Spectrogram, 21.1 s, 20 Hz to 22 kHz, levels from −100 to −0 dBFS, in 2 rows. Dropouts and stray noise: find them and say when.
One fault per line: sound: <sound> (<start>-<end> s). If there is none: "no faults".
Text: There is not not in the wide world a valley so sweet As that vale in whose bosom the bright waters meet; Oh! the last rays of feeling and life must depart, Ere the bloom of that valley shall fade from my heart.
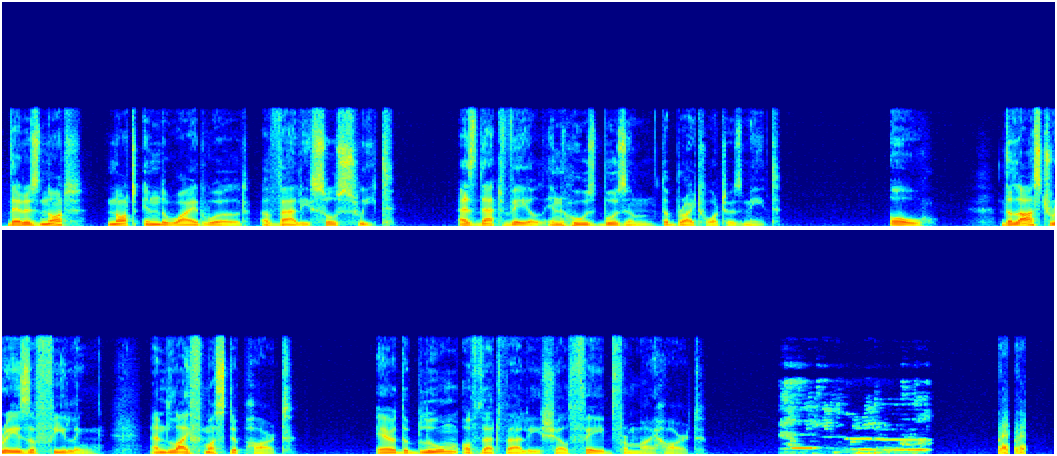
sound: sigh (18.3-19.8 s)
sound: laugh (20.5-20.8 s)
